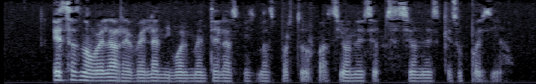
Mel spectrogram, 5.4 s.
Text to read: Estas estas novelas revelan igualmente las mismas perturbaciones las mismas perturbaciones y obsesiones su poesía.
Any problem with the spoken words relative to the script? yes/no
yes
